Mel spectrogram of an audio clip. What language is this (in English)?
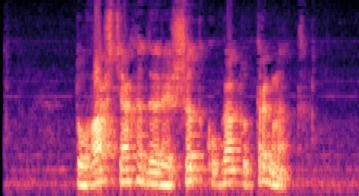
Bulgarian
